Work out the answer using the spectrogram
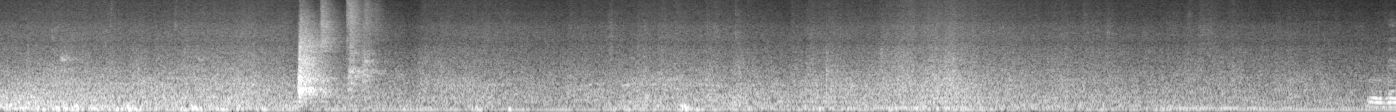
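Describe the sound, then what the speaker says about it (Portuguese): Eerie wind blowing steadily, a broad whooshing roar like surf that fills the whole stretch, with a brief gusty burst early on and no clear voice over it. "Um vento sinistro."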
